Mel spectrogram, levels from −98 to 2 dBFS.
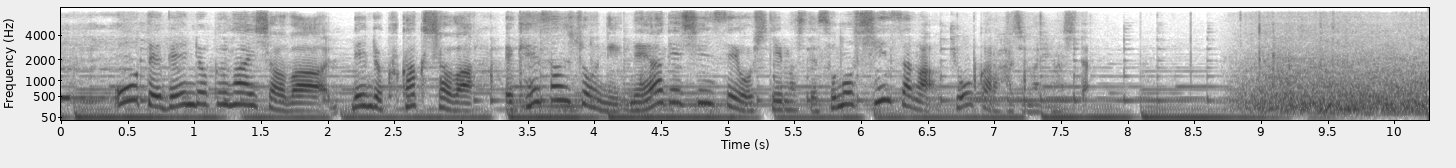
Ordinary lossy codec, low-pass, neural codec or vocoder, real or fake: none; 7.2 kHz; codec, 44.1 kHz, 7.8 kbps, DAC; fake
